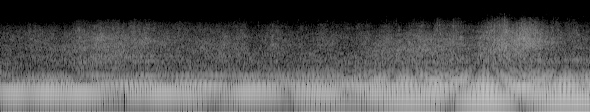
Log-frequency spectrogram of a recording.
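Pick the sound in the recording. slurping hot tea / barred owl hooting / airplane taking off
airplane taking off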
